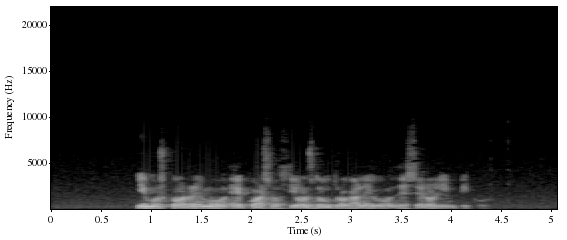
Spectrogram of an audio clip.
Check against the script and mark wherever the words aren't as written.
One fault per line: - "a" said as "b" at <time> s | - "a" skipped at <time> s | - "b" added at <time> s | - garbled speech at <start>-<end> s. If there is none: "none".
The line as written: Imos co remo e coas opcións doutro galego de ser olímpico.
none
